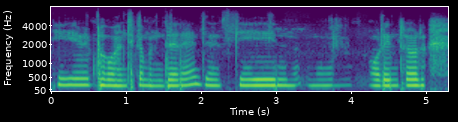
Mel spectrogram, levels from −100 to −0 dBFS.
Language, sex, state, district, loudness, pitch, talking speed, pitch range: Hindi, female, Chhattisgarh, Raigarh, -24 LUFS, 210 Hz, 135 wpm, 205-220 Hz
